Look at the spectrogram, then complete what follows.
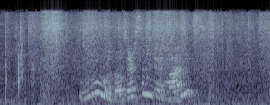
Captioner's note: voiceover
